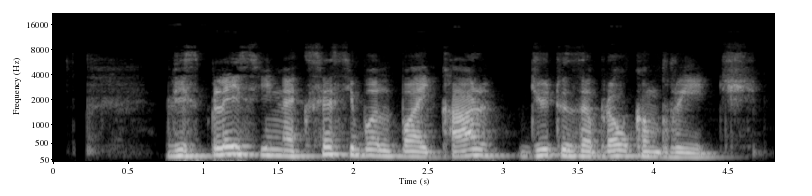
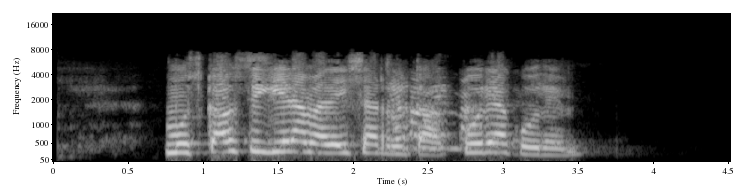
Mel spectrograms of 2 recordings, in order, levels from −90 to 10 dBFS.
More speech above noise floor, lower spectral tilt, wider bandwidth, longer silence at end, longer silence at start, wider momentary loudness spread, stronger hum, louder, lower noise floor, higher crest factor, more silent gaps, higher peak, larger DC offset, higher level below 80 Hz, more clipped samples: second, 36 dB vs 75 dB; first, -8 dB/octave vs -3 dB/octave; about the same, 7.6 kHz vs 7.8 kHz; second, 0.2 s vs 1 s; about the same, 0.75 s vs 0.75 s; about the same, 7 LU vs 9 LU; neither; second, -17 LUFS vs -13 LUFS; second, -52 dBFS vs -88 dBFS; about the same, 16 dB vs 14 dB; neither; about the same, -2 dBFS vs 0 dBFS; neither; first, -54 dBFS vs -62 dBFS; neither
